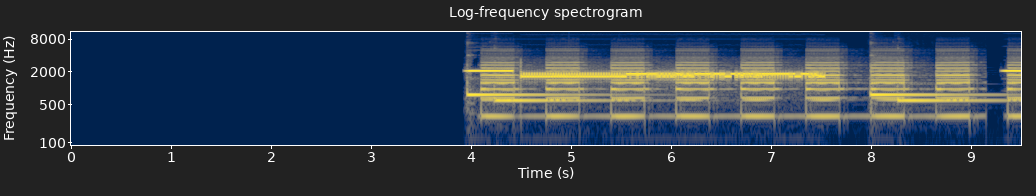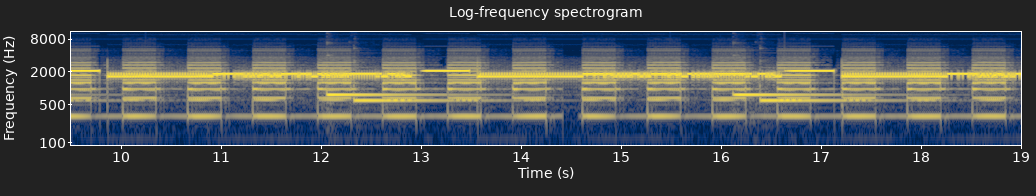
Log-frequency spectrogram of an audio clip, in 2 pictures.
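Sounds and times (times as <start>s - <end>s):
distorted electronic tones pulsing: 4.0s - 19.0s
steady low tone: 4.0s - 19.0s.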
